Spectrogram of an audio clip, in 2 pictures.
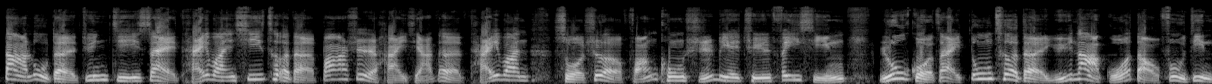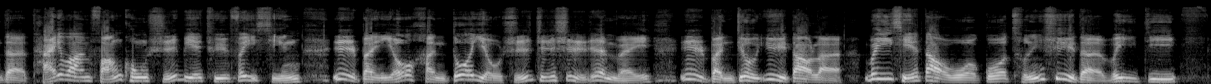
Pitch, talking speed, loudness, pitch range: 205 Hz, 190 characters per minute, -18 LUFS, 170-250 Hz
